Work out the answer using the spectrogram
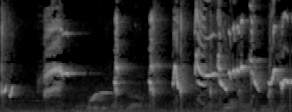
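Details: White-rumped shama in full song, described as making other shamas go quiet: varied loud whistles, slurred rising notes and quick chattering runs, growing denser toward the end.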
